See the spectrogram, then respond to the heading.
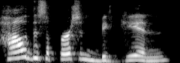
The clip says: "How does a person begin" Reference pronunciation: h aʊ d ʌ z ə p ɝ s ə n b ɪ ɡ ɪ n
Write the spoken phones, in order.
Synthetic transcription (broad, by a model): h aʊ d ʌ s ə p ɝ s ə n b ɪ ɡ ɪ n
